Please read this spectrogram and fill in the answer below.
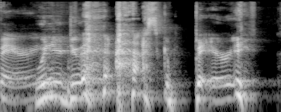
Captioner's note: laughs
